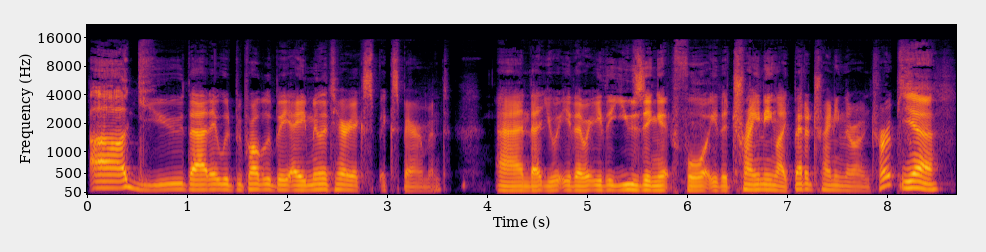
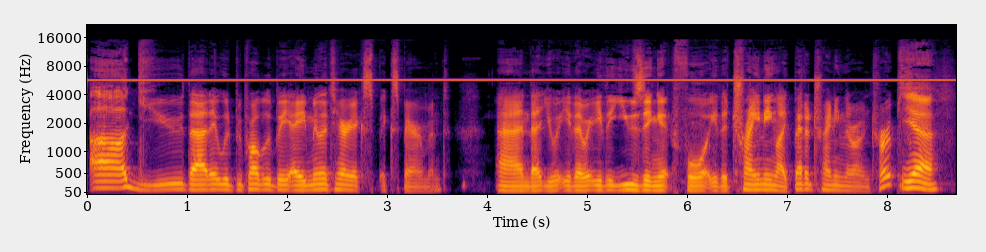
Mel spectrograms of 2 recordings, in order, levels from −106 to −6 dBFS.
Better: first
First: none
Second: high-pitched whine; loud; throughout; 5.5 kHz, 10 dB below the speech

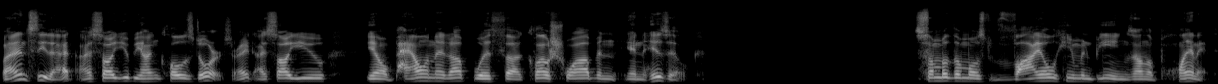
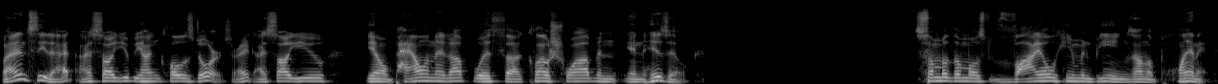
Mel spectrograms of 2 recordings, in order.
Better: second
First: thin; somewhat; fading below 250 Hz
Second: none

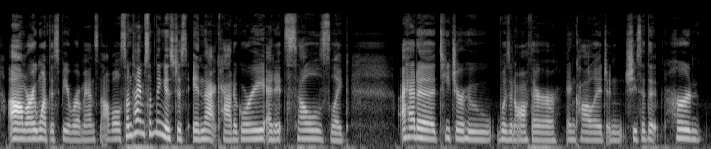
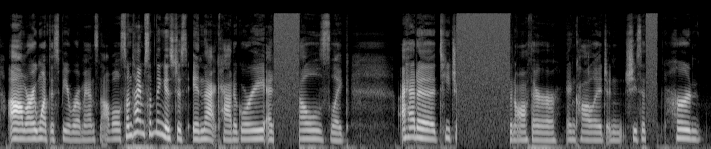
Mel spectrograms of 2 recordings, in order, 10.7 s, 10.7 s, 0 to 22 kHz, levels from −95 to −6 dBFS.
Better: first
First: none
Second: audio cutting out; filled with static; at 4 s, at 7 s for 1 s and at 9.5 s

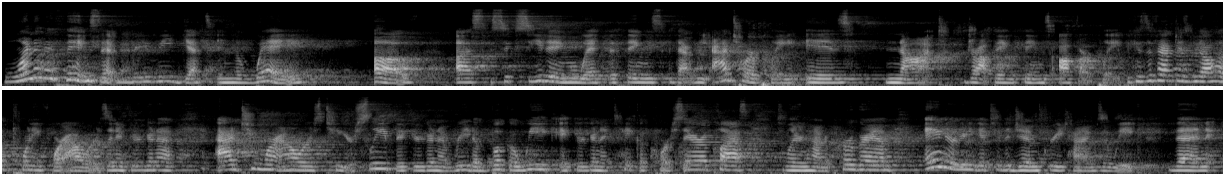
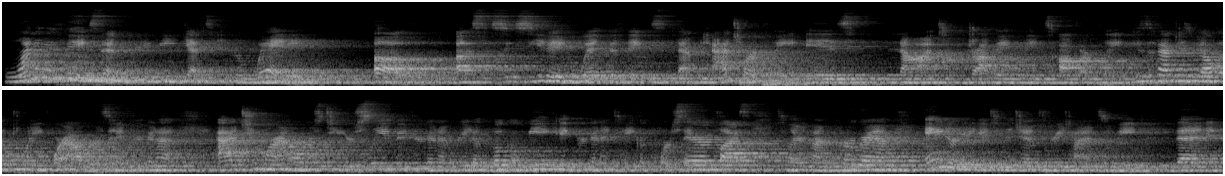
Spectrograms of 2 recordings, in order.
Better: first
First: room echo; slight; dies away in 1.9 s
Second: room echo; strong; dies away in 3 s // off-mic speech; far

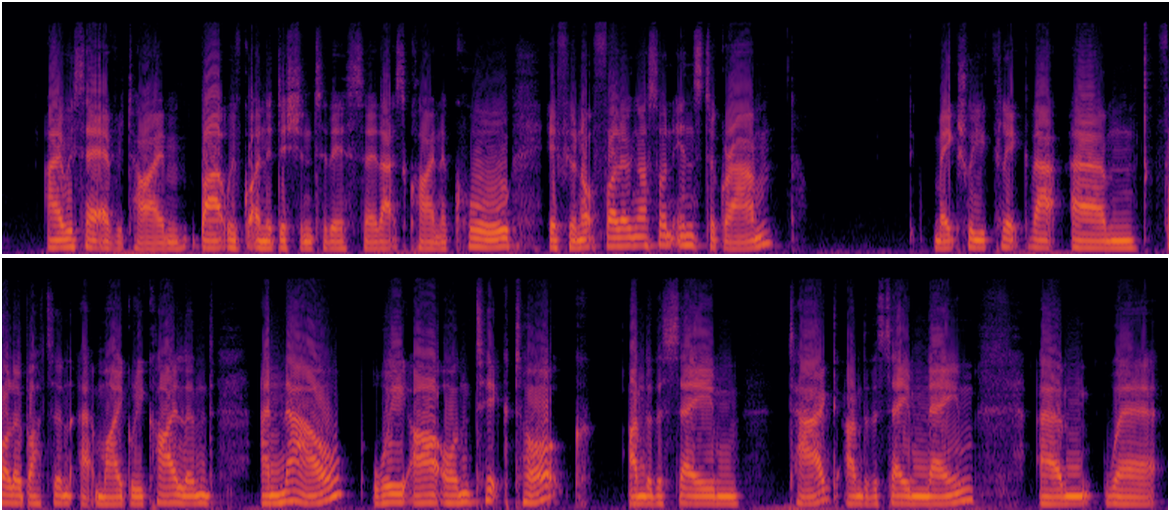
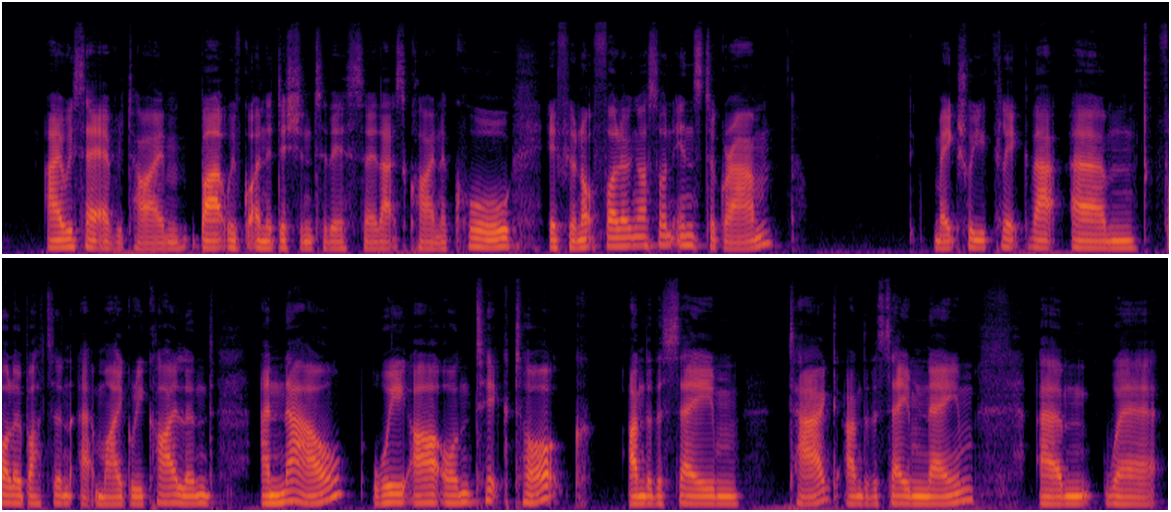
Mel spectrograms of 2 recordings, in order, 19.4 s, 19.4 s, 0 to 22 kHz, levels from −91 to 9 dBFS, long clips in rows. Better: second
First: distortion; slight; 7% of the sound clipped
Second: none

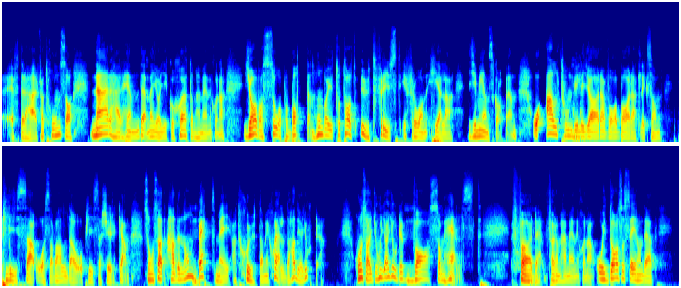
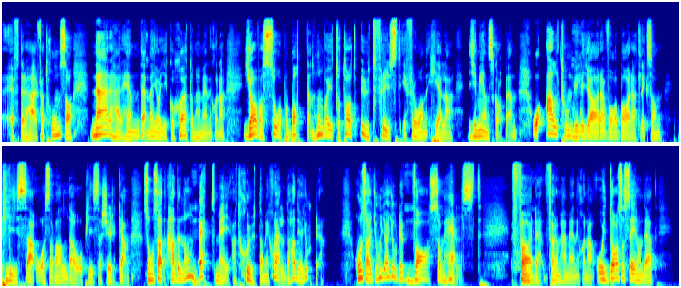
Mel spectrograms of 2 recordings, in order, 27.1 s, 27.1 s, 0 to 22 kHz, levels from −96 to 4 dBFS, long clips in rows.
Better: second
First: muffled; very; fading above 2.5 kHz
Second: none

